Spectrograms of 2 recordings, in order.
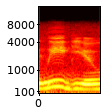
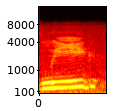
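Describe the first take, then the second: First: The word ends with an added 'you' sound. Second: The word ends plainly with a g sound. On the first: The speaker calls it wrong. "we don't say league you" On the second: The speaker calls it right. "This is league"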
